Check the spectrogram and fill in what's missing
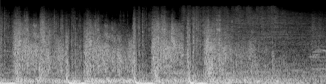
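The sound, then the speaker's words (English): Loud, booming gunshots from the climactic scene of the film Die Hard ring out, a few sharp blasts within a dense, echoing roar that fills the whole stretch, with no voices. “And then we hear a gunshot.”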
